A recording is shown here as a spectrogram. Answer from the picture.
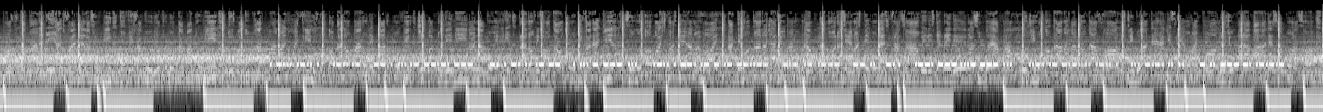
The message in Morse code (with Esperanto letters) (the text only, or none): EBLE LA MESAĜO NENIAM ESTOS LEGATA, KAJ MI NE POVOS FACILE SCII TION.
